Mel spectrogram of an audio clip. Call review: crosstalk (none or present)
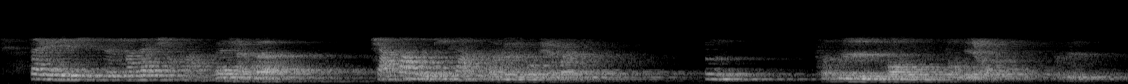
none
